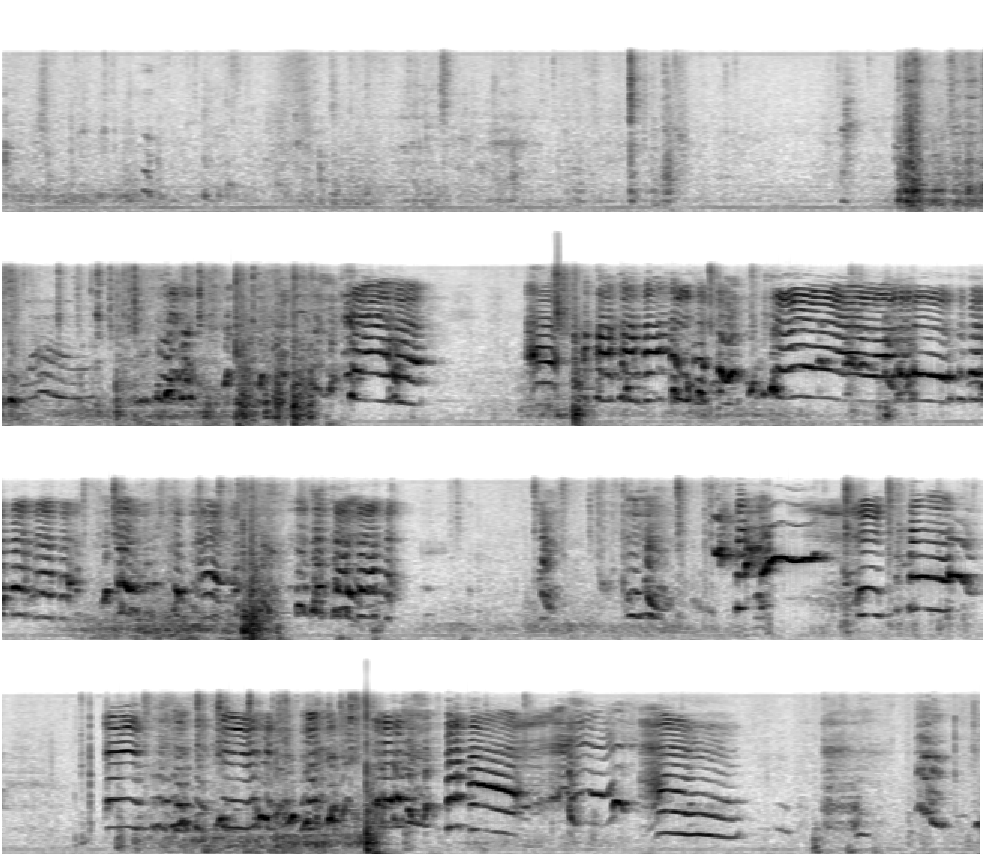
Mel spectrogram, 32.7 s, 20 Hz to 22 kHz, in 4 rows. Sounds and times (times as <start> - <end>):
Inside, small room: 0.0 - 32.6.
